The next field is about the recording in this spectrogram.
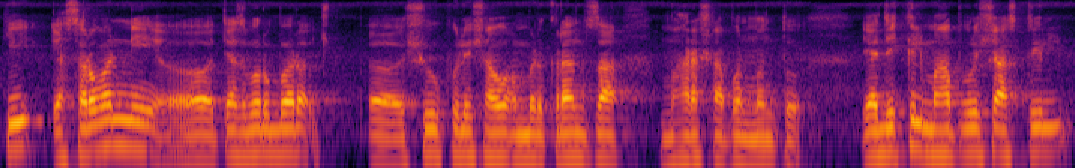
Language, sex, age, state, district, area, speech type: Marathi, male, 18-30, Maharashtra, Beed, rural, spontaneous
